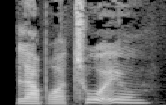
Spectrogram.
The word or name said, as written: LABORATORIE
